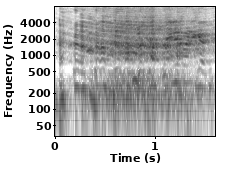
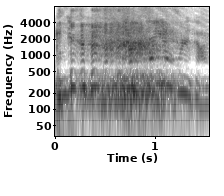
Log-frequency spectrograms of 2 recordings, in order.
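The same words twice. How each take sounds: First: Louder laughing repeat. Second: Slow, laughing through the words. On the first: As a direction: laugh harder the second time. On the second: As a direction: chuckle the words out. Laughing retelling. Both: Real, not acted.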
